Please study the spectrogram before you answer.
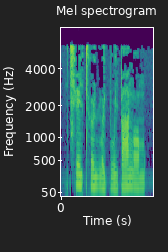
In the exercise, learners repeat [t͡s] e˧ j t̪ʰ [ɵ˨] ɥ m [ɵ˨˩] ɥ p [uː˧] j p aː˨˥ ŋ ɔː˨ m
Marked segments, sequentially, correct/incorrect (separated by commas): incorrect, correct, correct, incorrect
